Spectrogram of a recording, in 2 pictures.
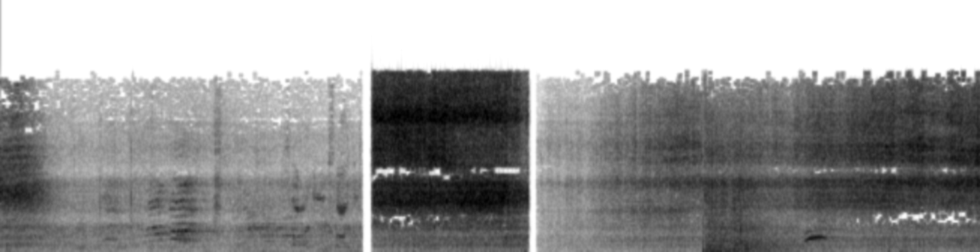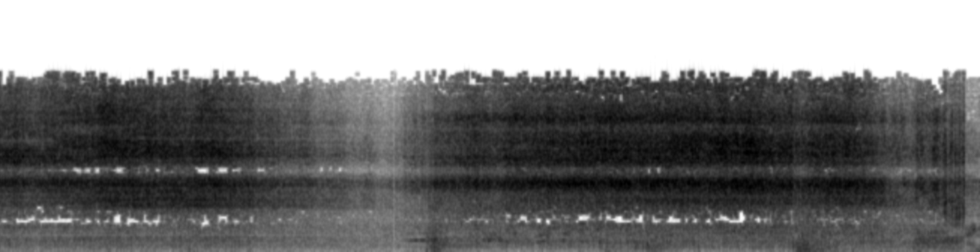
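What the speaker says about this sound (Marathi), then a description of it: "फटाके खेळते, फटाके फोडते" Diwali firecrackers being set off at a family celebration at home: loud sharp bangs and crackling bursts, with children and adults talking and calling out throughout.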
